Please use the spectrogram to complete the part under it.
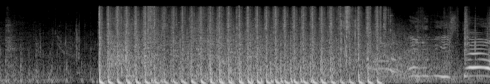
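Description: A rifle fires in a rapid, loud burst of shots.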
